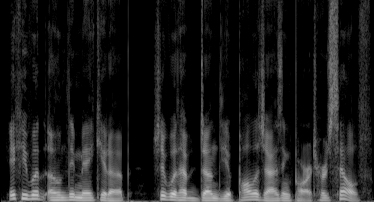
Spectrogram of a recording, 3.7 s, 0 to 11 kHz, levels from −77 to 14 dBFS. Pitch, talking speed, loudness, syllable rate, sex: 130 Hz, 240 wpm, -18 LUFS, 6.1 syllables/s, male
